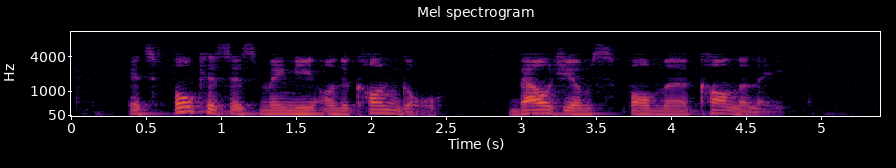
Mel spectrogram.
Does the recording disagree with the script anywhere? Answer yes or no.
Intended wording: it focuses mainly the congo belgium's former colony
yes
